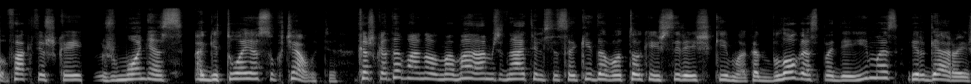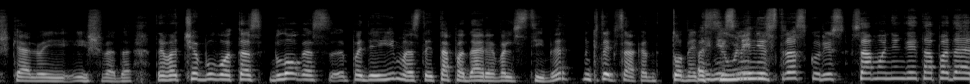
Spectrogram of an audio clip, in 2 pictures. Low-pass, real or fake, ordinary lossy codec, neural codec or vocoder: 14.4 kHz; fake; AAC, 64 kbps; autoencoder, 48 kHz, 128 numbers a frame, DAC-VAE, trained on Japanese speech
